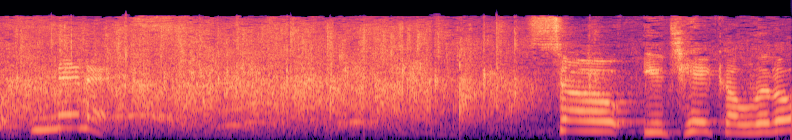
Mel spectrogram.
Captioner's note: audience clapping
